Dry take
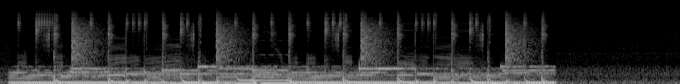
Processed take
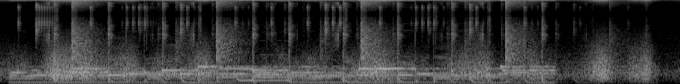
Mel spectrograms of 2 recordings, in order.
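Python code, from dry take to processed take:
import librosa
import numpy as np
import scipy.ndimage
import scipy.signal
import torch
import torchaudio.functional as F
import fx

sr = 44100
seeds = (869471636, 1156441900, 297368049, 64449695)

p1 = fx.dmg_wind(x, sr, seeds[0], corner_hz=620.0, level_db=-35.0)
p2 = scipy.signal.sosfilt(scipy.signal.butter(2, 360.0, 'highpass', fs=sr, output='sos'), p1)
p3 = p2 + fx.echo_single(p2, sr, ms=1037, db=-14.5, dry=0)
p4 = (np.kron(scipy.signal.resample_poly(p3, 1, 2), np.eye(2)[0]) * 2)[:len(p3)]
y = F.gain(torch.from_numpy(p4), 2.0).numpy()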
